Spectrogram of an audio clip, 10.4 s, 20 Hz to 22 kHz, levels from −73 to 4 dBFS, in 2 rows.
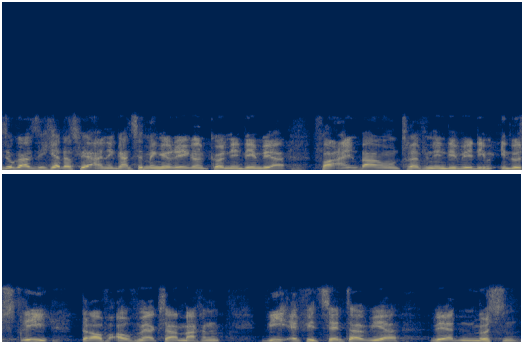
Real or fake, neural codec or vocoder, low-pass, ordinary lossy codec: fake; codec, 16 kHz, 8 kbps, FreqCodec, larger model; 7.2 kHz; Opus, 32 kbps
